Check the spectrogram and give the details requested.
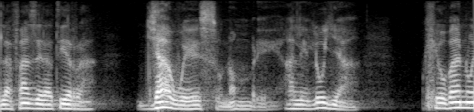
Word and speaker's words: Yahweh: las derramas sobre la faz de la tierra Yahweh su nombre Aleluya Jehová no es un hombre es allá Es Yahweh Porque jayá pueden buscar un vídeo que le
